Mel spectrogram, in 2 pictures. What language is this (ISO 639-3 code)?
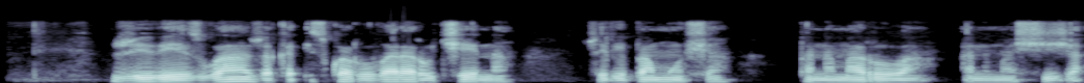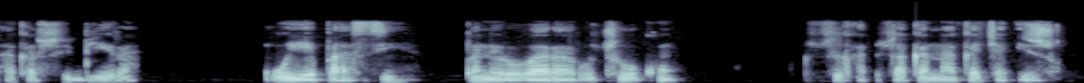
sna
